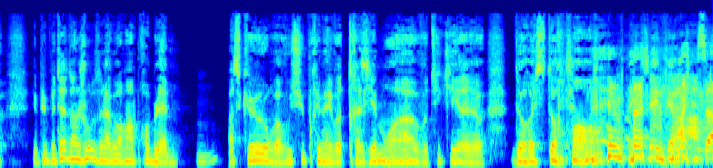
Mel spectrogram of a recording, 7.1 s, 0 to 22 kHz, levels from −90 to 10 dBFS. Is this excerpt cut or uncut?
uncut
